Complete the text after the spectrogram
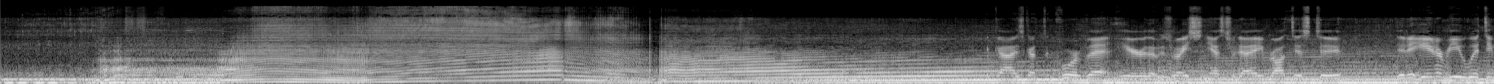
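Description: A car engine revs hard, rising and falling in pitch, and roars as the car speeds away.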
